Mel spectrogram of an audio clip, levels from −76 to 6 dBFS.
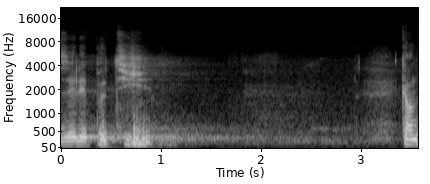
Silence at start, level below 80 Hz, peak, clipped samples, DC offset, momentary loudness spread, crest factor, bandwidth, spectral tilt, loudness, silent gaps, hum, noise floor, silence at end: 0 s; -48 dBFS; -2 dBFS; under 0.1%; under 0.1%; 25 LU; 18 dB; 11.5 kHz; -6 dB/octave; -17 LUFS; none; none; -42 dBFS; 0 s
